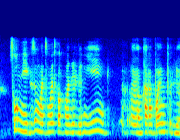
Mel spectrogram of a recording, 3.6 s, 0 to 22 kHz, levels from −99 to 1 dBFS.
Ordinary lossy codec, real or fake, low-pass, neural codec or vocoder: none; fake; 7.2 kHz; autoencoder, 48 kHz, 32 numbers a frame, DAC-VAE, trained on Japanese speech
